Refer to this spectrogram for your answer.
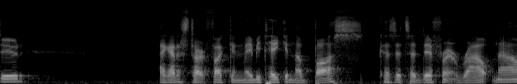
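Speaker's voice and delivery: plain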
